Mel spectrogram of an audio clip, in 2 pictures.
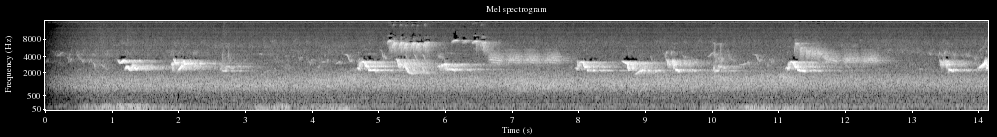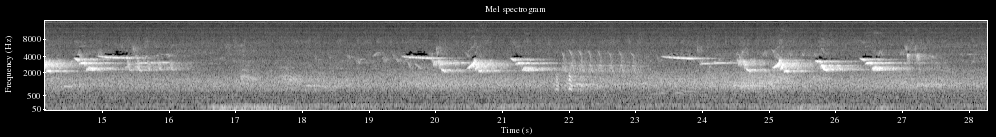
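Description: A songbird singing, repeating short phrases of quick high chirping notes every two to three seconds over a steady background hiss.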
